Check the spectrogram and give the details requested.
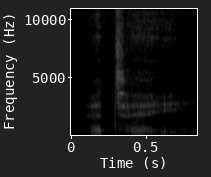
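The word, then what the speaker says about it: eteği: It's ete, and there's like that curved, almost like a U for the accent over the G, and then an I, which pretty much makes the G silent in most Turkish words when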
